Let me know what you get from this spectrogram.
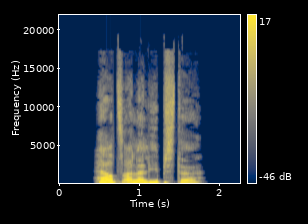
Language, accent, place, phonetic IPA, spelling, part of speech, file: German, Germany, Berlin, [ˈhɛʁt͡sʔalɐˌliːpstə], herzallerliebste, adjective, De-herzallerliebste.ogg
- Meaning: inflection of herzallerliebst: 1. strong/mixed nominative/accusative feminine singular 2. strong nominative/accusative plural 3. weak nominative all-gender singular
